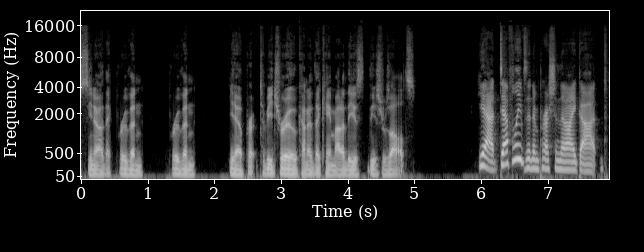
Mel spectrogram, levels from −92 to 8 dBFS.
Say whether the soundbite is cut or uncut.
cut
